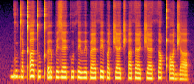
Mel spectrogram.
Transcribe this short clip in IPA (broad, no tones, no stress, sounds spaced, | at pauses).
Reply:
ɡ u d̪ a kʼ a t̪ u kʼ ə ɾ ə p e z ɛ k u θ e β e p æ θ e p a t͡ʃ æ t͡ʃʼ a θ æ t͡ʃ æ θ ɛ qʼ ɒ d͡ʒ a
